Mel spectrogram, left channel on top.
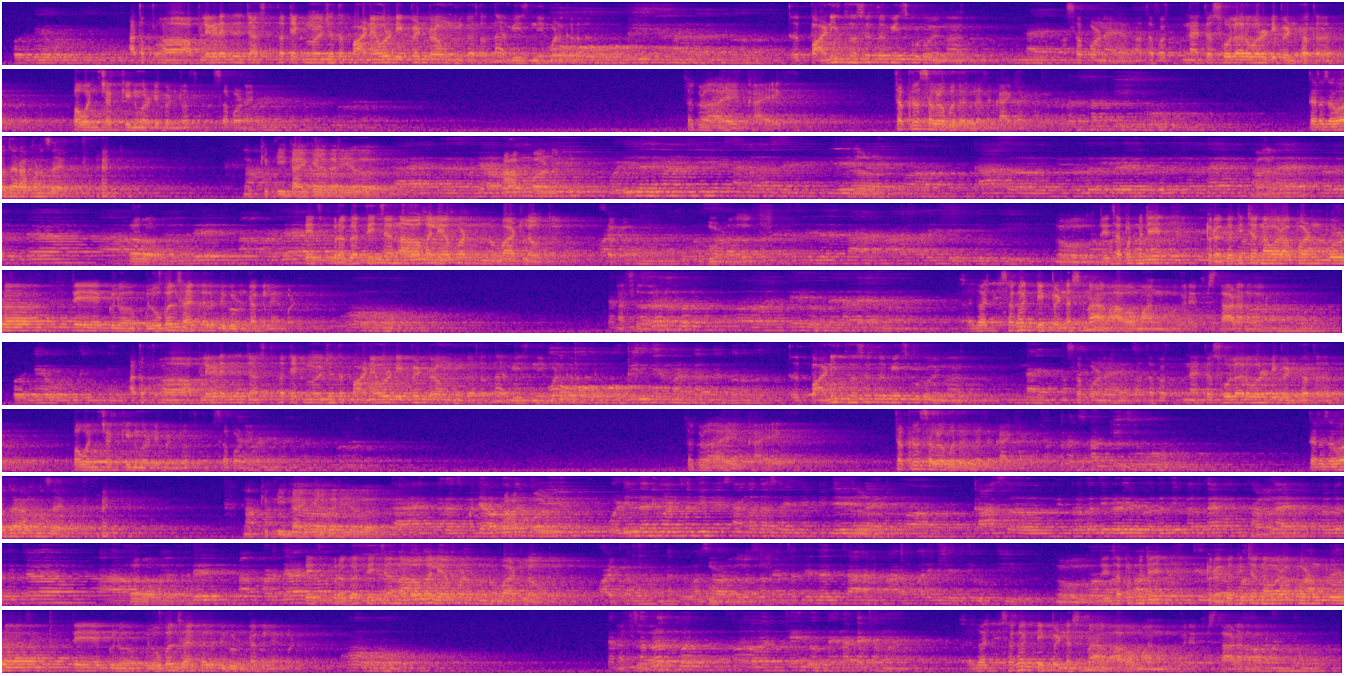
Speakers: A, on the right; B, on the left.
A: हे. नाहीये
B: आता आपल्याकडे जास्त टेक्नॉलॉजी आता पाण्यावर ग्रे पेंट डाऊन हे करतात ना वीज
A: हो,
B: निर्माण करतात
A: हो, हो. वीज निर्माण करतायत बरोबर.
B: त पाणीच नसेल तर विज. वीज कुठून येणार
A: नाही
B: असं
A: ते
B: पण
A: तर
B: आहे
A: आहेच.
B: आता फक्त नाही सोलार व डिपेंड राहतात. पवन चक्कींवर डिपेंड राहतात त.
A: डीपेंड राहत बरोबर.
B: सगळं आहे काय. चक्रच सगळं बदललंच काय करणार.
A: चक्रच नक्कीच हो.
B: त्याला जबाबदार
A: कारण
B: आपणच
A: होत
B: आहेत.
A: आपण
B: किती काय केलं तरी अ
A: काय खरच म्हणजे अगोदरची
B: आपण
A: वडीलधारी माणसं जी का सांगत असायची की जे
B: अ
A: काही त्रास तुम्ही प्रगतीकडे प्रगती करताय चांगलं
B: अ
A: आहे पण प्रगतीच्या आ होय
B: अ
A: म्हणजे पडद्याड
B: तेच
A: राहून
B: प्रगतीच्या
A: तुम्ही अधोगती
B: नावाखाली आपण
A: नका करू.
B: वाट लावतोय
A: वाट
B: सगळं.
A: लावू नका घे असं
B: पूर्ण
A: असं त्यांच ते जे पारंपारिक शेती होती.
B: हो
A: किंवा
B: तेच
A: मग
B: आपण
A: पारंपरिक
B: म्हणजे
A: जे
B: प्रगतीच्या
A: काही वस्तू
B: नावावर
A: लोक
B: आपण
A: वापरायचे
B: पूर्ण ते गो ग्लोबल सायकल बिघडून. टाकलं आपण.
A: हो हो कारण
B: असं
A: सगळंच
B: झालंय.
A: ब चेंज होतय ना त्याच्यामुळे
B: सगळ सगळत डिपेंड असतो ना हवामान वगैरे झाडांवर.
A: हवामान हो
